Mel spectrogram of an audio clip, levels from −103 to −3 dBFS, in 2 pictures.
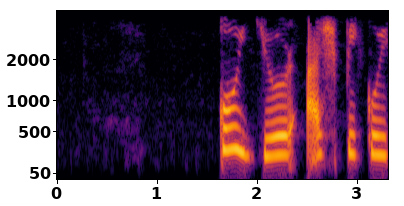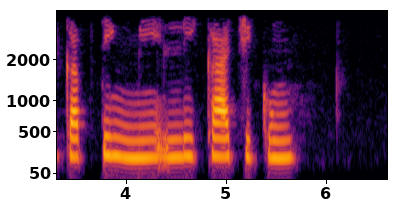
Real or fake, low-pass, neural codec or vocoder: real; 3.6 kHz; none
